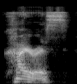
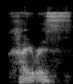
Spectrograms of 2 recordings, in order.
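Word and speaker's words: Kairos: This one in the middle, it's pronounced Chyros. Um, it's spelled like Chyros. K A I R O S, but it's pronounced Chyros.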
